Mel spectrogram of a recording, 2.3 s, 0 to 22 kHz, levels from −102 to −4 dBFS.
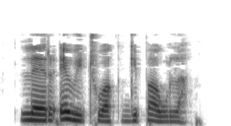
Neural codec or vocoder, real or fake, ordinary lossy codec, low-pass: none; real; MP3, 32 kbps; 7.2 kHz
